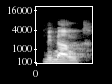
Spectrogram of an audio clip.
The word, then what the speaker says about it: दिनांक: क्या होता है, इस प्रकार से होता है, दिनांक, और हम इसको ड पढ़ देते हैं।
